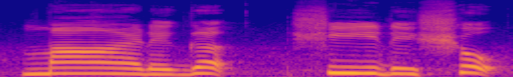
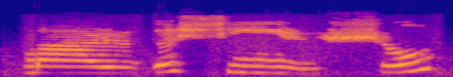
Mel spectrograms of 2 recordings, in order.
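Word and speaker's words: মার্গশীর্ষ: না ভুল বলছো দেবস্মিতা মার্গ রিফটা খেয়াল করতে হবে মাগার রিফটা যেখানে আছে তার আগে র টা উচ্চারণ হবে মার্গ শীর্ষ মার্গ মার্গ শীর্ষ ঋতুং হ্যাঁ শুধু না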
